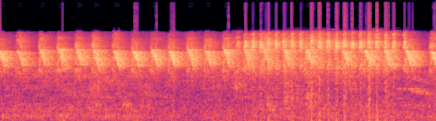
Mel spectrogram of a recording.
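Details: Greater green leafbird mimicking other birds in its song. Sharp, high chips repeat at a steady pace, then run into a denser, rapid twittering trill toward the end.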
